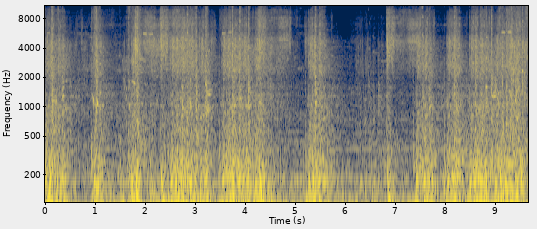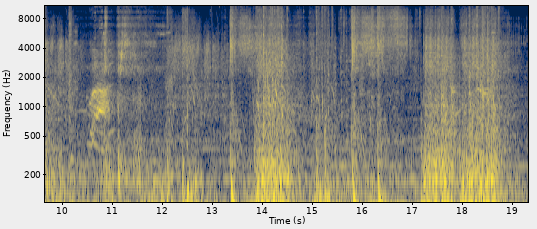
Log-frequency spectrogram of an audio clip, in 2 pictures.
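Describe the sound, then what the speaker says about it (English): Anti-aircraft guns firing in Mass Effect, repeated heavy thumping bursts and booms with mechanical clatter, loud and dense over a rumbling battle background. "AA guns ahead of us."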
